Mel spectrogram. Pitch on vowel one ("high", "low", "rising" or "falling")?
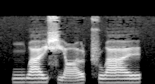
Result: high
